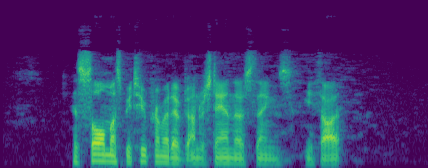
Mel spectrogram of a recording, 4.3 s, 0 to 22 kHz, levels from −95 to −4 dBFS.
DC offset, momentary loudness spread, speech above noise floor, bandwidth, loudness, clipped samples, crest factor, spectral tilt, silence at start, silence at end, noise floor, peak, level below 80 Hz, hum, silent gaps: under 0.1%; 11 LU; 52 dB; 7.6 kHz; -24 LUFS; under 0.1%; 22 dB; -4.5 dB/octave; 0.75 s; 0.9 s; -76 dBFS; -4 dBFS; -56 dBFS; none; none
